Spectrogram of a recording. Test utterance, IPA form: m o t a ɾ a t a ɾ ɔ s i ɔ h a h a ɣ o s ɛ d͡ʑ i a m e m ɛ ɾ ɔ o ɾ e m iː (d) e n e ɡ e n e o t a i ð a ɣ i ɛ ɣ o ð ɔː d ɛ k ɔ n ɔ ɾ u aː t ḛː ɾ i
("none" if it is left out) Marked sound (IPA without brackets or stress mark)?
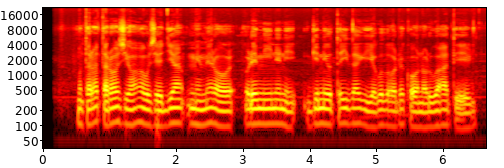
n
